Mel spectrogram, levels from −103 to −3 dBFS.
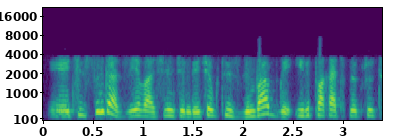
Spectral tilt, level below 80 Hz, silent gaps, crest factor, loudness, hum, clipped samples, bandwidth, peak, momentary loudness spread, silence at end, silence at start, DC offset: -4.5 dB/octave; -76 dBFS; none; 18 dB; -23 LUFS; none; under 0.1%; 3.8 kHz; -6 dBFS; 6 LU; 0.1 s; 0.05 s; under 0.1%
